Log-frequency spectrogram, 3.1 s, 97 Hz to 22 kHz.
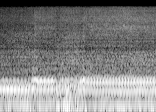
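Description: A rented Honda CBR 650R motorcycle on the road in Vietnam, its engine humming steadily and loudly close by, with a brief rise and shift in pitch partway through as the rider works the throttle.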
